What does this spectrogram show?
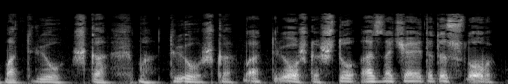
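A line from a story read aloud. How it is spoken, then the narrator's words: Unconscious mutter while running. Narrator (Russian): Сам себе не отдавая отчет, он бормотал на бегу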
